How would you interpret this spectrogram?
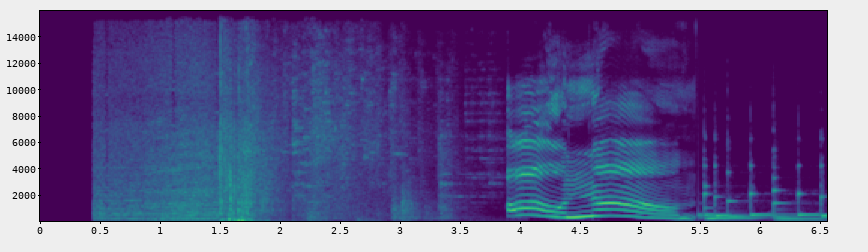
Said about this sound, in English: My drone hit the window. What have I told you about flying that thing in the house?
